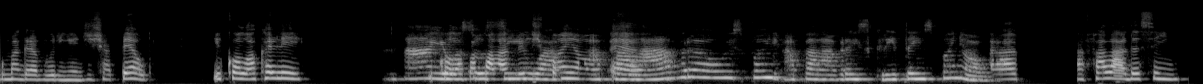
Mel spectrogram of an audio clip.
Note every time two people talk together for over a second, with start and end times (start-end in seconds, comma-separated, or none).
4.3-6.5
